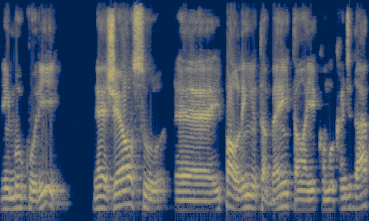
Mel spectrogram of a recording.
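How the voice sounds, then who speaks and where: With ordinary pitch variation, a man talks at a fairly low pitch. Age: 60s. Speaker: businessman and former mayoral candidate. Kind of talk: casual interview chat. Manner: hesitant, many filler words.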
